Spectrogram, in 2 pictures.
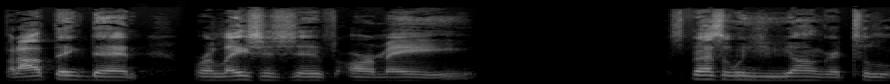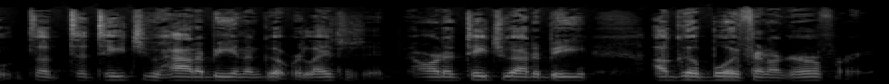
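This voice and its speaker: A man, co-hosting a casual podcast, animated and quick to laugh as he makes his points. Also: mid-range voice, gravelly, dry recording, clean studio sound. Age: 20s. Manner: animated, laughs often, drawn-out emphatic points. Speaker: podcast co-host.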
